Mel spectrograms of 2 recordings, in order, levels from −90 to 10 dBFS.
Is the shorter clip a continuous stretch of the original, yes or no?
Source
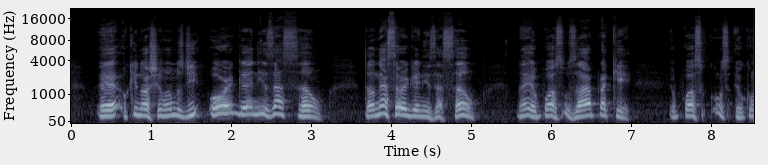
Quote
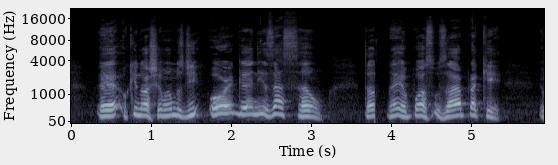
no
